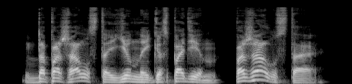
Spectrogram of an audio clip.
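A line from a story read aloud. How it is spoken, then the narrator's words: Grumbled by house spirit. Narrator (Russian): пробурчал домовой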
